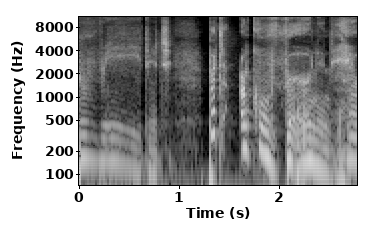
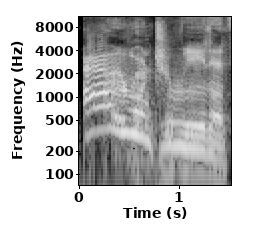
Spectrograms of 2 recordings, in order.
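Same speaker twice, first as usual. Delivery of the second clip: high, loud angry insistence; furious; 12 semitones higher, 7 dB louder than usual. A narrator's reading. Boy furiously claiming his own letter. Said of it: "said Harry furiously".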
